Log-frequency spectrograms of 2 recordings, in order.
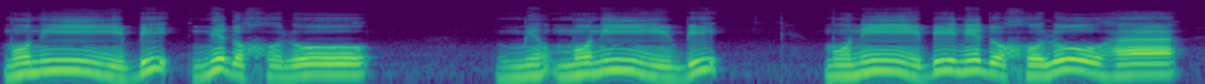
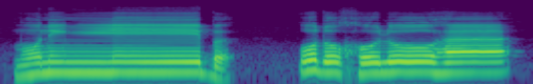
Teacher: نون قطنی کو ہمیشہ زیر کے ساتھ پڑھا جاتا ہے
